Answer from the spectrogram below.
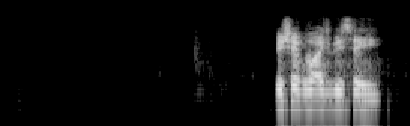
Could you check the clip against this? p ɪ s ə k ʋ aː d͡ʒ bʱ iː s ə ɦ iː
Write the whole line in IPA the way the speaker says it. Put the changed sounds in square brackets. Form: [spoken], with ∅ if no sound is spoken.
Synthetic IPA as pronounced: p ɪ [ʃ] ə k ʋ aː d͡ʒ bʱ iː s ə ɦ iː

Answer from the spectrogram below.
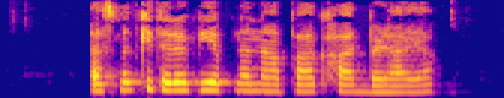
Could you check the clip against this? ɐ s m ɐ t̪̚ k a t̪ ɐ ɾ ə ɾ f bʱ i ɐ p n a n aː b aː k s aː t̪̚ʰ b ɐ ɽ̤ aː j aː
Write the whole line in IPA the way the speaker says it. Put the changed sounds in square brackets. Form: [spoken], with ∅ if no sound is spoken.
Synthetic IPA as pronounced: ɐ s m [ə] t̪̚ k [i] t̪ ɐ ɾ ə [∅] f bʱ i ɐ p n a n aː [p] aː k [h] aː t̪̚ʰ b ɐ ɽ̤ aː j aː

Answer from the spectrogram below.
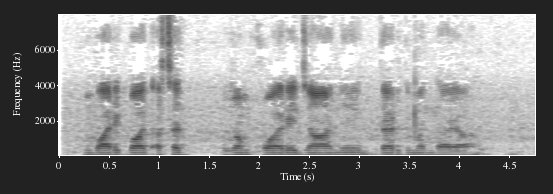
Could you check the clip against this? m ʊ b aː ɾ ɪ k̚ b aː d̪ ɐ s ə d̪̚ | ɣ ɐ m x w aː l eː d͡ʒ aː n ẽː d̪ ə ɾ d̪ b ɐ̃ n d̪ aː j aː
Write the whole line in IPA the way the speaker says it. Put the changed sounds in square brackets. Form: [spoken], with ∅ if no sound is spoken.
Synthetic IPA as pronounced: m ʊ b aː ɾ ɪ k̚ b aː d̪ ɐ s ə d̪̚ | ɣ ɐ m x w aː [ɾ] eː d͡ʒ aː n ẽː d̪ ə ɾ d̪ [m] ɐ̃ n d̪ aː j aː

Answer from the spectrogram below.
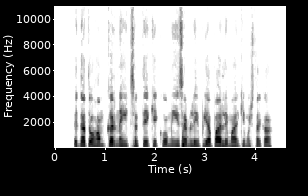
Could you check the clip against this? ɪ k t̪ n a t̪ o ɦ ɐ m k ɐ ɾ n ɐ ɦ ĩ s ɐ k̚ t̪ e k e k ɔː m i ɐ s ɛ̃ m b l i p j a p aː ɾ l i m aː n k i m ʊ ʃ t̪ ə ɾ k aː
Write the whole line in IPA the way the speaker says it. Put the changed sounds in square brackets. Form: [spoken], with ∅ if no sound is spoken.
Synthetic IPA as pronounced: ɪ [∅] t̪ n a t̪ o ɦ ɐ m k ɐ ɾ n ɐ ɦ ĩ s ɐ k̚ t̪ e k e k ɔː m i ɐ s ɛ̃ m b l i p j a p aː ɾ l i m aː n k i m ʊ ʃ t̪ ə ɾ k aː

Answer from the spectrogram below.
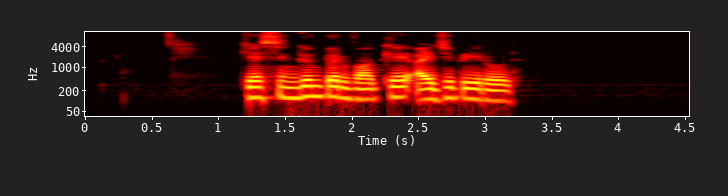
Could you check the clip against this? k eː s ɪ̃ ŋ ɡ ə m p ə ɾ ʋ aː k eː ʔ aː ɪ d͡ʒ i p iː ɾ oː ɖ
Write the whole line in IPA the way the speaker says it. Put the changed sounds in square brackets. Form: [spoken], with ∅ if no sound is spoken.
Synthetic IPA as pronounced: k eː s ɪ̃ ŋ ɡ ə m p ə ɾ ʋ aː k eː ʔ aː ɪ d͡ʒ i p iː ɾ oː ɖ

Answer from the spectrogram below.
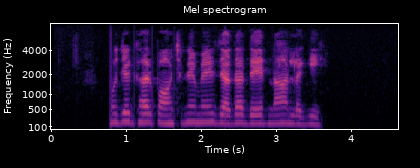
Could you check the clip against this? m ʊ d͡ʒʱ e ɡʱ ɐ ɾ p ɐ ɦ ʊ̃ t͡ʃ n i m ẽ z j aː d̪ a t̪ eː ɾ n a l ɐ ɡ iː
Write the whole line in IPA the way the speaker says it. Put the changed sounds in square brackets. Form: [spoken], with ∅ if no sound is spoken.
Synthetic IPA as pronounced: m ʊ d͡ʒʱ e ɡʱ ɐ ɾ p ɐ ɦ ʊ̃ t͡ʃ n [e] m ẽ z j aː d̪ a [d̪] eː ɾ n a l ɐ ɡ iː

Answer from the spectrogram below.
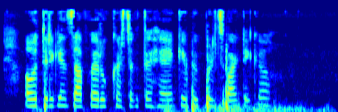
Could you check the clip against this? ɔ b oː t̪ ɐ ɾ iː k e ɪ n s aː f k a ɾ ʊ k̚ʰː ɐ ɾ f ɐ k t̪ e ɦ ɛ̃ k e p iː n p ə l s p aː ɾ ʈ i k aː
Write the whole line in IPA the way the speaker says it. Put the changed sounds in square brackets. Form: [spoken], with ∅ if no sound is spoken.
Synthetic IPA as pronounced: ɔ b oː t̪ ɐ ɾ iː k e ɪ n s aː f k a ɾ ʊ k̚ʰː ɐ ɾ [s] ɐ k t̪ e ɦ ɛ̃ k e p iː [∅] p ə l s p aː ɾ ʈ i k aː

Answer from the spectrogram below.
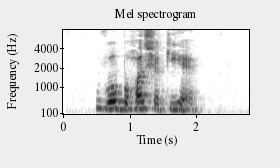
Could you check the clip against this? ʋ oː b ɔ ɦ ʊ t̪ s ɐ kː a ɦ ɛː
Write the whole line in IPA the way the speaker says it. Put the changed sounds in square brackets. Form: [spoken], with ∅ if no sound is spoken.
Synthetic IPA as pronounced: ʋ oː b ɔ ɦ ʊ t̪ [ʃ] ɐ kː [i] ɦ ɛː

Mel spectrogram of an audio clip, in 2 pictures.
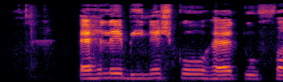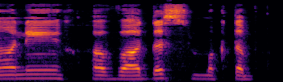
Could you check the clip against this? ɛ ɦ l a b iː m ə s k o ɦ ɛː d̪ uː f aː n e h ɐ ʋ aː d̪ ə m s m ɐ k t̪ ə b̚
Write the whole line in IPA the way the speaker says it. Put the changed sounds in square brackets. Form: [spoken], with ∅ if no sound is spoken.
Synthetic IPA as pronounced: ɛ ɦ l [e] b iː [n] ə [ʃ] k o ɦ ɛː [t̪] uː f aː n e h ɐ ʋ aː d̪ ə [∅] s m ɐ k t̪ ə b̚

